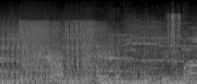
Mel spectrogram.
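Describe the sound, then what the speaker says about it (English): Rapid bursts of gunfire from the Deadly Premonition video game, fired while closing in on the Raincoat Killer, dense and continuous over a busy backdrop of game sound effects and music. "Let's try to get up close and shoot him again."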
